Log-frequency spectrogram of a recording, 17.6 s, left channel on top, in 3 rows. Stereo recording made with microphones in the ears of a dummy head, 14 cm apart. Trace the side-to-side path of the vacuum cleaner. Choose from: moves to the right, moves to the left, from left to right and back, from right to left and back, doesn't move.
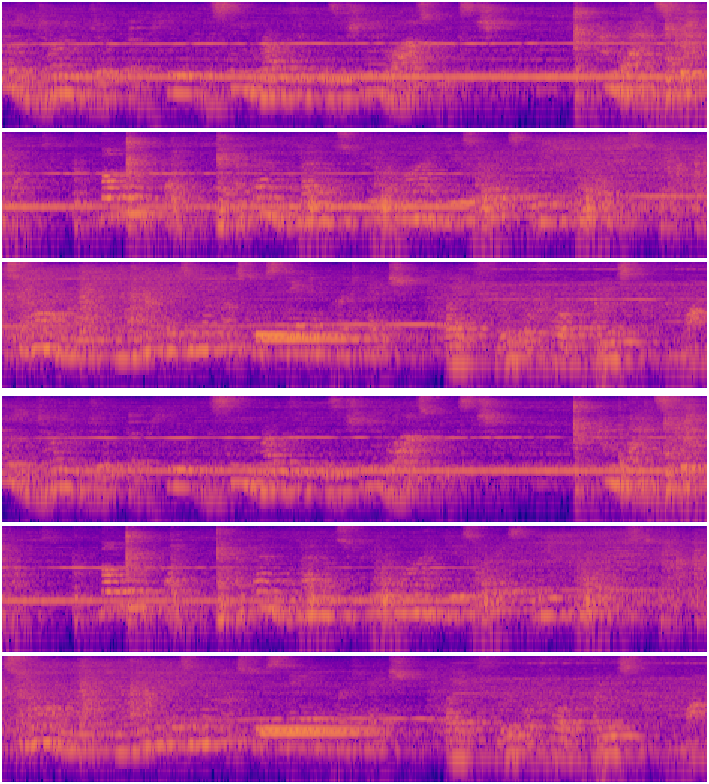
from right to left and back.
